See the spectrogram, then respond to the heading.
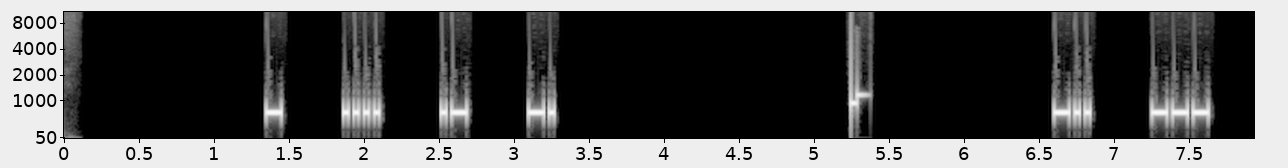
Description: Morse code, heard as a keyed tone, about 36 wpm, spaced as for 16 wpm, 700 Hz. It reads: THAN DO
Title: 4x Character Spacing - Top 100 Words - 35wpm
